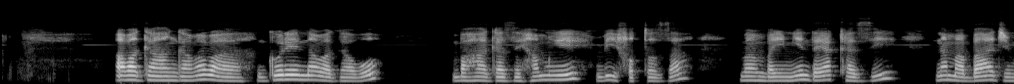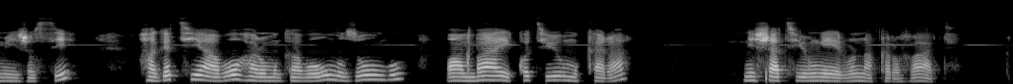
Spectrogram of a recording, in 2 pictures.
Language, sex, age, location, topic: Kinyarwanda, female, 36-49, Kigali, health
